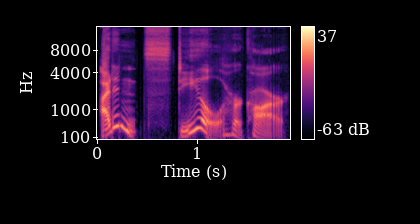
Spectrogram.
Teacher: If you stress steal, it suggests you perhaps borrowed it. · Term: sentence stress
